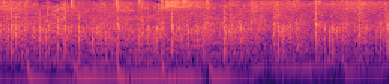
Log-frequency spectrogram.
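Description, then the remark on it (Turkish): A dense wash of clapping, like a crowd applauding, runs steadily throughout, with a few deep thumping pulses underneath. No one speaks. “Evet dostlar On Net Radyo'da İzmir'in en net radyosunda bu güzel çarşamba akşamında Olca ile Şamata'da benimle olduğunuz için beni yalnız bırakmadığınız için öncelikle kocaman alkışları sizlere gönderiyorum.”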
